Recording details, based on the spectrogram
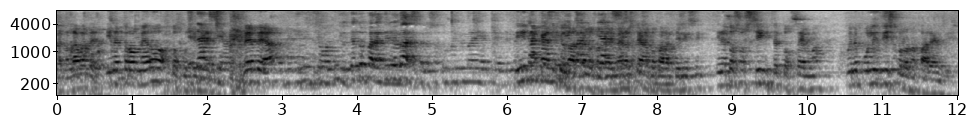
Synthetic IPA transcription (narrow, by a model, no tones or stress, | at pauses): kɐt̪ɐlɐvɐt̪eine̞t̪ɾo̞me̞ɾo̞ɐft̪o̞pusieisve̞ve̞ɐ | ineoɐt̪iot̪iɐnt̪opɐɾɐt̪iɾioðɐskɐlosɐft̪opuepimɐɾiɐiɐt̪innɐkɐnio̞ðɐskɐlo̞znoeimenosceɐnɐt̪o̞pɐɾɐt̪iɾisi | ine̞t̪o̞so̞sinθe̞t̪o̞θe̞mɐ | puine̞po̞liðisko̞lo̞nɐpɐɾe̞ɱvḭs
